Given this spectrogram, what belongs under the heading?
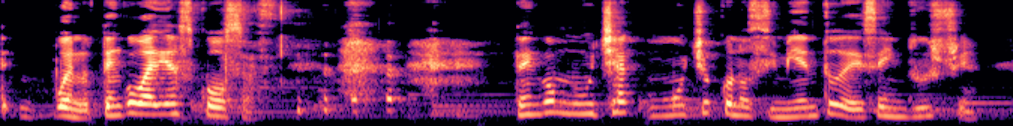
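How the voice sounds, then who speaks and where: Over music in the background, a woman speaks at a medium pitch with ordinary pitch variation and long, frequent pauses. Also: fairly slow pace. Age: 60s. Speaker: business owner in chemical industry. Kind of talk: podcast interview. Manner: halting, with many fillers.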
